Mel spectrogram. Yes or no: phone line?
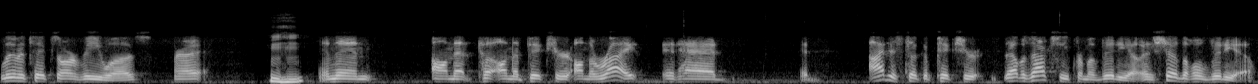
yes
